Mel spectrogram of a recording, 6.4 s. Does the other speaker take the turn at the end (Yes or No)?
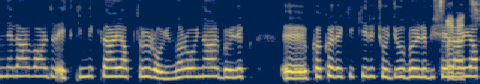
No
